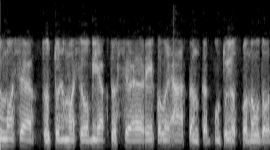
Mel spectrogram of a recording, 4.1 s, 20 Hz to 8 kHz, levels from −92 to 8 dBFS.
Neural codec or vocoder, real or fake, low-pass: codec, 16 kHz, 4 kbps, FreqCodec, larger model; fake; 7.2 kHz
